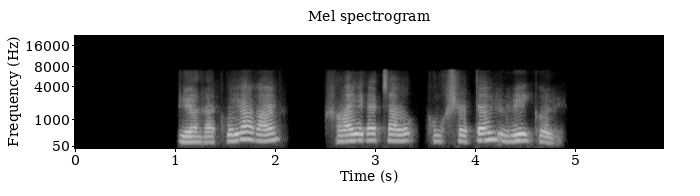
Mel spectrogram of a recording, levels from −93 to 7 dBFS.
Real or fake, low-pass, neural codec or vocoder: fake; 7.2 kHz; codec, 16 kHz, 0.5 kbps, FreqCodec, smaller model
